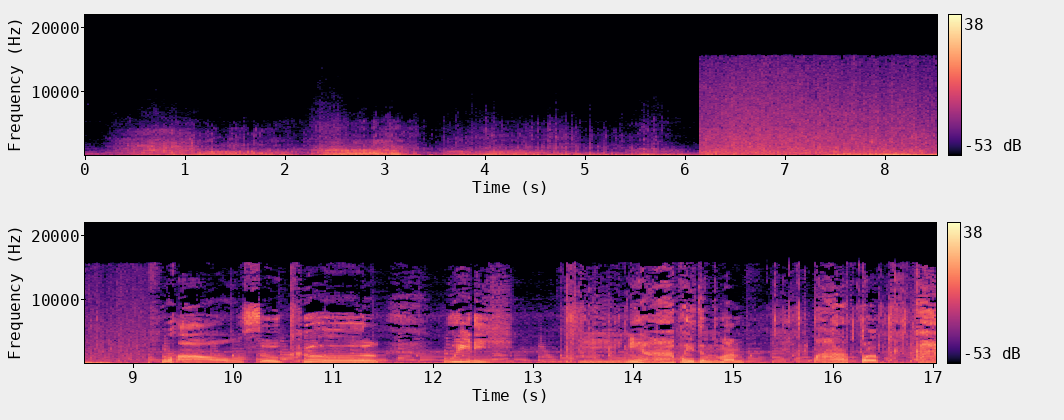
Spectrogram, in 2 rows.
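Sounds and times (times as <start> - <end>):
giant ape roaring: 0.2 - 6.2.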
